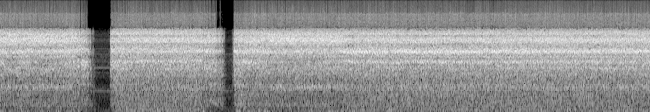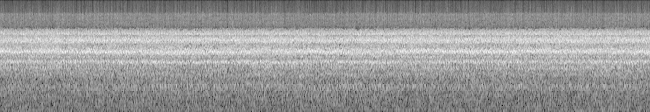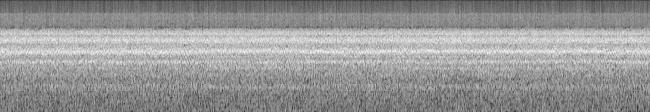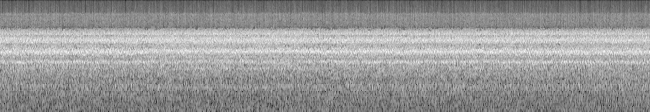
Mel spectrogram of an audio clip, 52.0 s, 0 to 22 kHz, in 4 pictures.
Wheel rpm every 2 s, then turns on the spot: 180, 140, 130, 210, 210, 230, 230, 220, 210, 210, 220, 220, 230, 210, 220, 230, 220, 230, 220, 210, 200, 230, 230, 210, 220, 220.
none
